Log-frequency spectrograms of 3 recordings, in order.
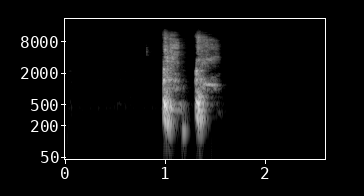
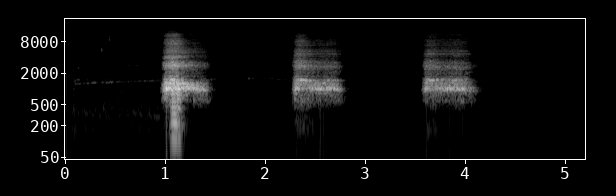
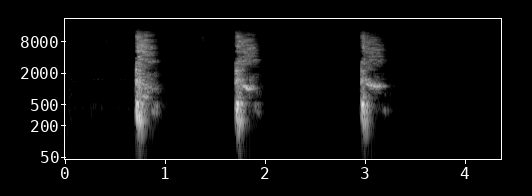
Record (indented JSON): {
  "cough_length": "2.6 s",
  "cough_amplitude": 26771,
  "cough_signal_mean_std_ratio": 0.26,
  "exhalation_length": "5.2 s",
  "exhalation_amplitude": 23852,
  "exhalation_signal_mean_std_ratio": 0.35,
  "three_cough_length": "4.4 s",
  "three_cough_amplitude": 27123,
  "three_cough_signal_mean_std_ratio": 0.26,
  "survey_phase": "beta (2021-08-13 to 2022-03-07)",
  "age": "45-64",
  "gender": "Male",
  "wearing_mask": "No",
  "symptom_none": true,
  "smoker_status": "Never smoked",
  "respiratory_condition_asthma": false,
  "respiratory_condition_other": false,
  "recruitment_source": "REACT",
  "submission_delay": "2 days",
  "covid_test_result": "Negative",
  "covid_test_method": "RT-qPCR",
  "influenza_a_test_result": "Negative",
  "influenza_b_test_result": "Negative"
}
